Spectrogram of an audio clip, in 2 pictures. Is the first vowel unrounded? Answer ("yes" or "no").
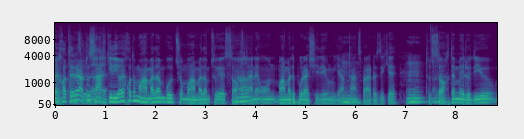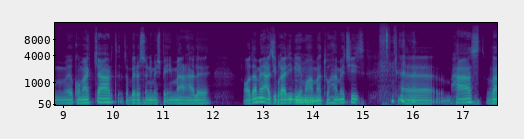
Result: yes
